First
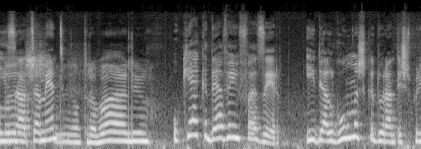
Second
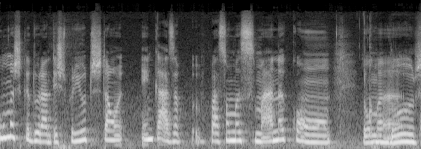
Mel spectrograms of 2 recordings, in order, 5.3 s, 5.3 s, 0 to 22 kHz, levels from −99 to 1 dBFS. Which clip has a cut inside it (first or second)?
first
